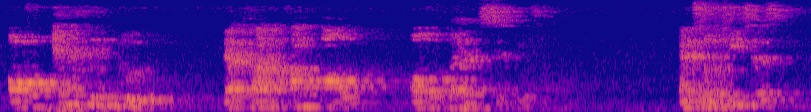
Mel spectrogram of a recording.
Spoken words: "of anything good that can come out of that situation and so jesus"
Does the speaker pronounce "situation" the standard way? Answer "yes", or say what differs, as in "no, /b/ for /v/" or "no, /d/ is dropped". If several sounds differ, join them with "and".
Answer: no, /n/ is dropped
